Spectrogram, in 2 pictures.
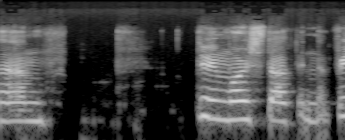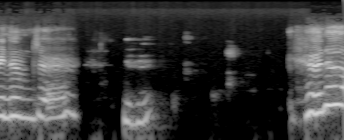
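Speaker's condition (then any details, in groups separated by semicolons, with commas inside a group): Cerebral palsy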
